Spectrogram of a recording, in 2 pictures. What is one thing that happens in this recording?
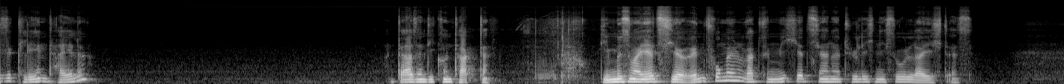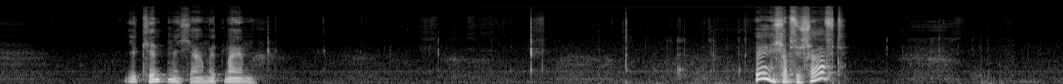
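Small plastic parts click as they are handled up close.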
